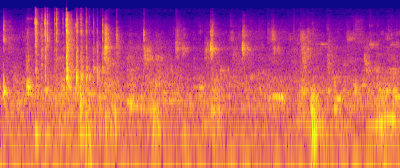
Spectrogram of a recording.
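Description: Dice rattle in a cup and clatter onto a board.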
